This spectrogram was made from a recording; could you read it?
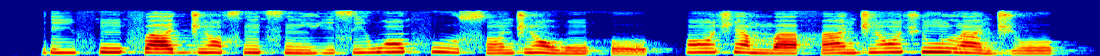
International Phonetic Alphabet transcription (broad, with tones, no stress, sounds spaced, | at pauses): ɾ i˧ f ũ˦ f a˦ d͡ʒ ɔ̃˦˨ s ĩ˧ s ĩ˨ j i˨ s i˨˦ w ɔ̃˦ f u˦˨ s ɔ̃˨˦ d͡ʒ ɔ̃˦˨ w ũ˨ h o˨ | ɔ̃˦ ʃ ã˦˨ m a˨ h ã˨˦ d͡ʒ ɔ̃˦ ʃ ũ˦ l ã˦˨ d͡ʒ o˧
